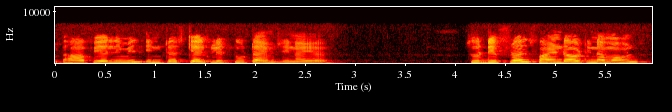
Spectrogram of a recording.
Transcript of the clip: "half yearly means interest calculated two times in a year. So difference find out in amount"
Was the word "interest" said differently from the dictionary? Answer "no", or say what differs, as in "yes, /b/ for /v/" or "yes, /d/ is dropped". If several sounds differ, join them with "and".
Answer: no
